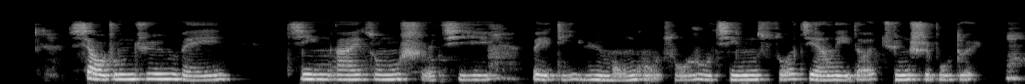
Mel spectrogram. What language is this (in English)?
Chinese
